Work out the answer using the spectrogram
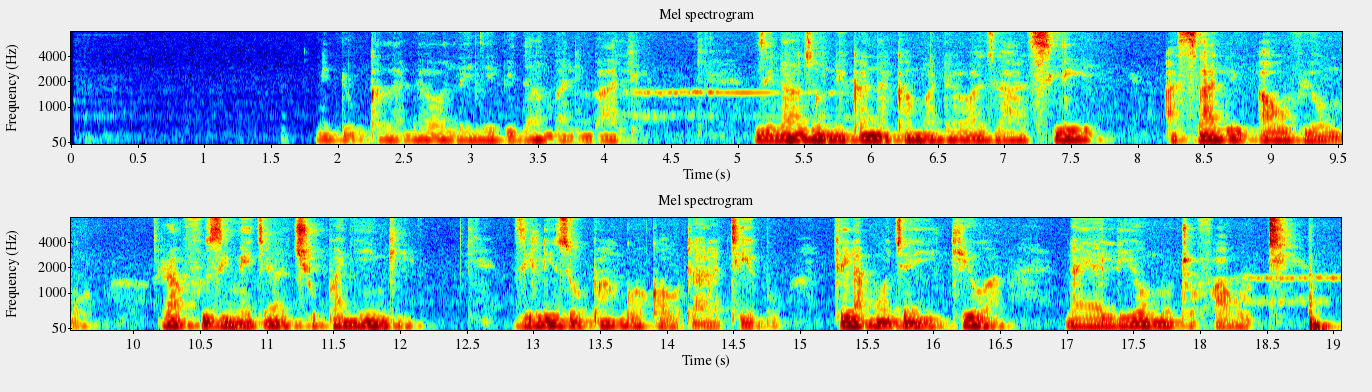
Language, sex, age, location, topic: Swahili, male, 18-24, Kisii, health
